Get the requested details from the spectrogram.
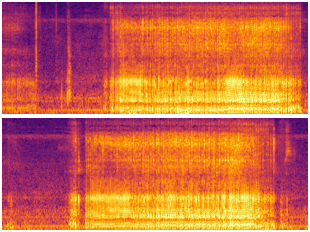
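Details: Two long, loud, fluttering snores about four seconds apart with quiet breaths between; remarkably heavy snoring.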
